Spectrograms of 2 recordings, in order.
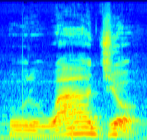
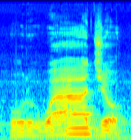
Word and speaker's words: uruguayo: Uruguay, you just add the O. The same country, you see, Uruguay, the same thing, but you add the O and you pronounce the Y like J. Uruguayo, Uruguayo.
